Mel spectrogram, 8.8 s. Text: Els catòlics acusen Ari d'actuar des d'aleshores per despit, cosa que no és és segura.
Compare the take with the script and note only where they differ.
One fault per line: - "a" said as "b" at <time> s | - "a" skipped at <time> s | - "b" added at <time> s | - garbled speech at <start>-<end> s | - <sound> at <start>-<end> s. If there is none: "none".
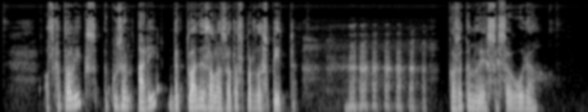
- laugh at 4.9-6.4 s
